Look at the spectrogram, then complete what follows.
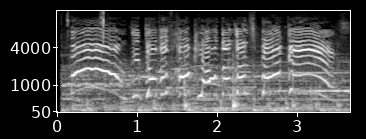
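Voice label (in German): Mädchen, Stimmproben; Shameless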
